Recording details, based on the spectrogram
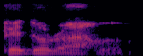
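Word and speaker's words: בדלח: 말이고요 거기 벧엘리움이라고 했는데요 사실은 그 정확한 발음은 되도라 합니다 베도라호 그리고 베도라흐는 우리가 너무나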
